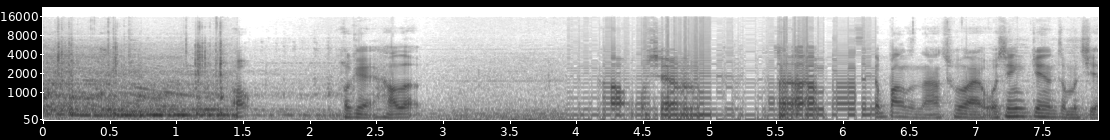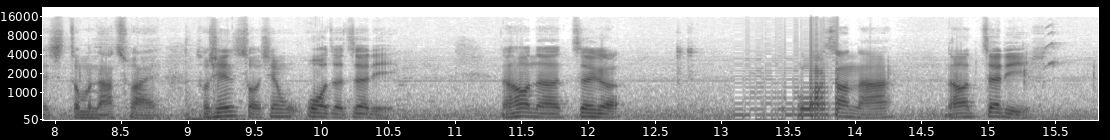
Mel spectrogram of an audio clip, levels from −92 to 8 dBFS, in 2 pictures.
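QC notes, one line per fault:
3.93 to 6.24 s, robotic sound from repeated short buffers: new audio likely arrived too seldom, so 5 ms chunks were looped over most of the stretch, imposing a rigid, metallic 200 Hz buzz.
13.10 to 13.88 s, robotic sound from repeated short buffers: the same likely starved input, with 5 ms repeats filling most of the span, again leaving a fixed 200 Hz metallic buzz.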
